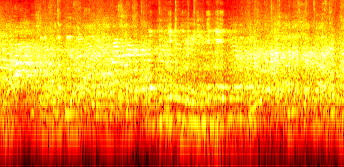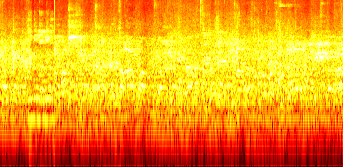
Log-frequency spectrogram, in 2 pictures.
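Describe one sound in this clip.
A crowd chatters and murmurs steadily in a large echoing hall.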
